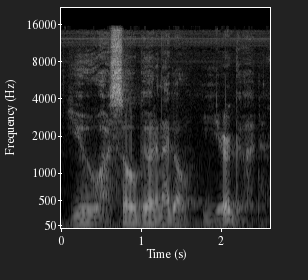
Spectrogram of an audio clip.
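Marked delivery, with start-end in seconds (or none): 0.1-1.2 acted, mock whispering. Retelling how a man pulled them in close, retelling a whisper. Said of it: "he whispers in my ear".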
